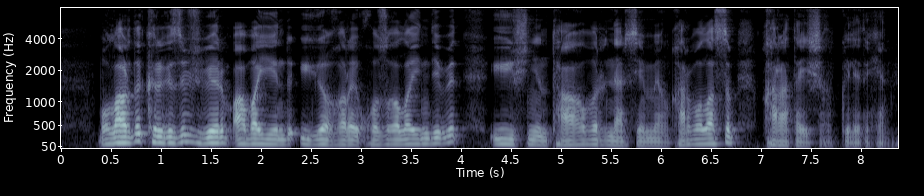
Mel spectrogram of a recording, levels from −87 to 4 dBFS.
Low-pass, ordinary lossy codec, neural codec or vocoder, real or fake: none; none; none; real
